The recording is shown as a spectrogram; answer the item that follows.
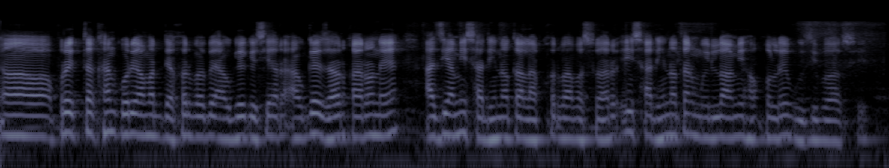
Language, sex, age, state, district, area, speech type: Assamese, male, 45-60, Assam, Barpeta, rural, spontaneous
